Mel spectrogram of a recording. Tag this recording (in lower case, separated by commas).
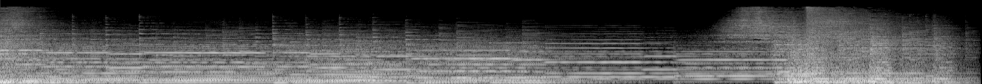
music, soundtrack music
